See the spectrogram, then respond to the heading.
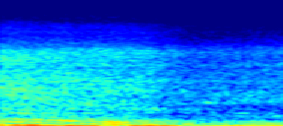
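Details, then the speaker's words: Kia Sorento after new hydraulic valve tappet adjusters and timing chain tensioner, fixing a ticking on rev and throttle release: engine revs and drops back with a smooth low drone, no ticking; now quiet. "Yun, tahimik na siya mga boss."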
